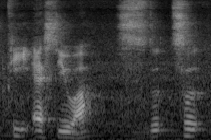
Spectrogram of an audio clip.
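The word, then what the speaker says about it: つ: Okay, next we have Okay, the pronunciation is t su, right? you know tsunami tsunami right so it's not really s it's not su sound it's t su so in Chinese character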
